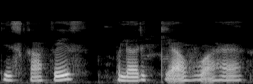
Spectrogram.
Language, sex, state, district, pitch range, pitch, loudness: Hindi, female, Jharkhand, Palamu, 175-205 Hz, 185 Hz, -19 LUFS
